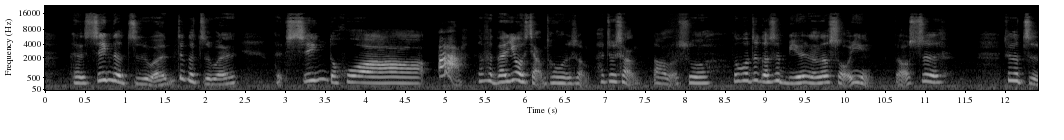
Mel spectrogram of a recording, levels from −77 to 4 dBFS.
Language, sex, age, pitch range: Chinese, male, 20-39, 270-330 Hz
